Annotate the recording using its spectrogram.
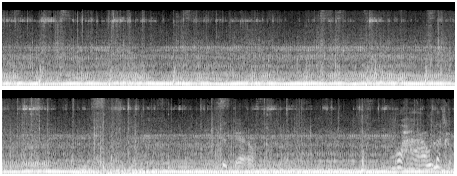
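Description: Snowmobile engine running at a steady speed, a continuous low drone with a brief dip about eleven seconds in. Voices come in near the end.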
